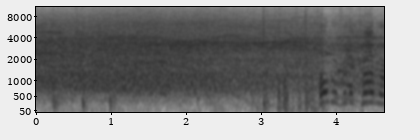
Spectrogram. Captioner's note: crowd cheering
